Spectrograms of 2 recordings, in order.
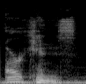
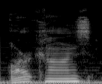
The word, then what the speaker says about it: archons: network to predict outcomes you referred to them as arkans instead of archons what's what is the correct pronunciation the arkins arkans are not a race but an organization archons are what it's what okay and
